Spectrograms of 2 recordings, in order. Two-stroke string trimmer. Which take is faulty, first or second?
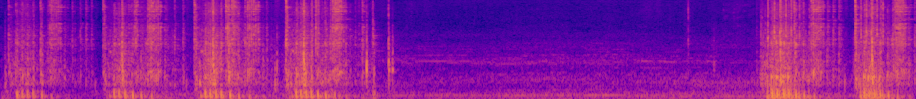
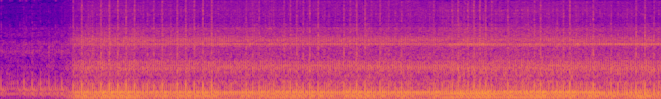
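first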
